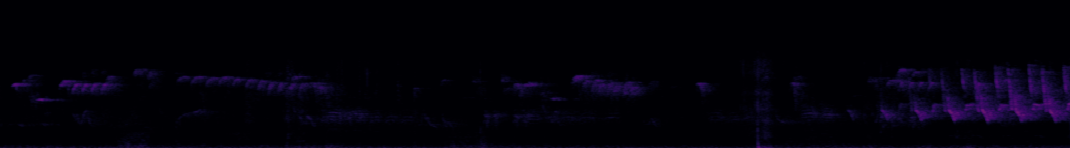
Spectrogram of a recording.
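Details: Distant birds singing in high, thin twittering phrases that overlap continuously, ending with a denser run of rapid chirps, with a soft low background rumble throughout.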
